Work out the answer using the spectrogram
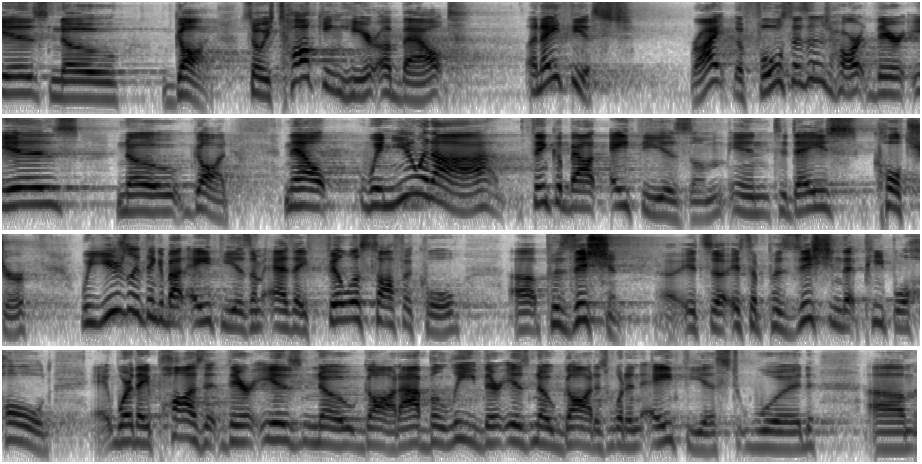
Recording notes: This is a weekly listing of live sermons from First Baptist Church in Fort Walton Beach, Florida.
